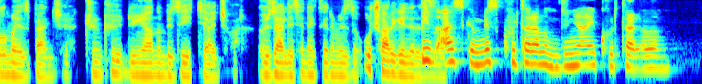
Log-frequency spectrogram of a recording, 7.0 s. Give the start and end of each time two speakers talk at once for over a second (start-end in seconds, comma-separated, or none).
none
